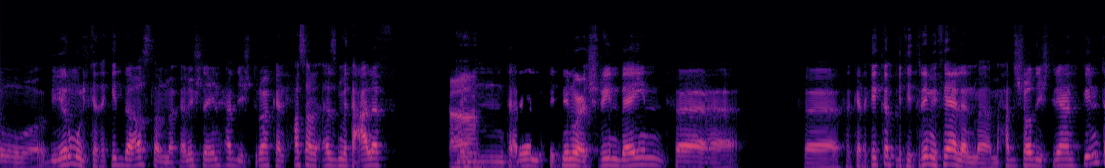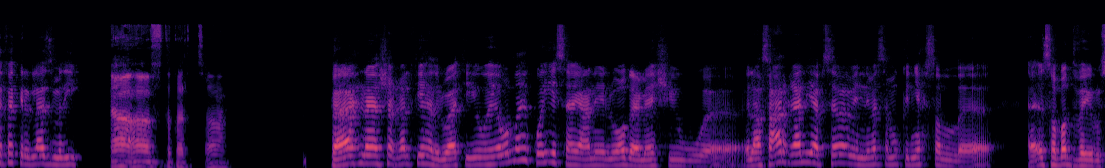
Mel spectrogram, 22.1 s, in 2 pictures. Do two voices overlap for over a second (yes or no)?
no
